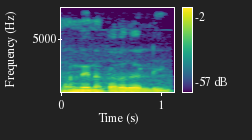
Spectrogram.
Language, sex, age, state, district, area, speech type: Kannada, male, 30-45, Karnataka, Dakshina Kannada, rural, spontaneous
